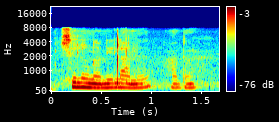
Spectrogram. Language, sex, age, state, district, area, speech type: Bodo, female, 30-45, Assam, Kokrajhar, rural, spontaneous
